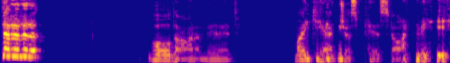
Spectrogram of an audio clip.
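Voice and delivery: put-on crushed, disappointed, slow, utterly deflated tone. Retelling how a player interrupted a game: imitating utterly disappointed voice. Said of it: "just sounds utterly disappointed".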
